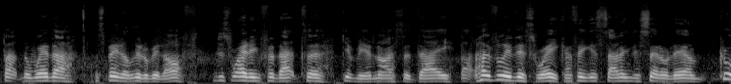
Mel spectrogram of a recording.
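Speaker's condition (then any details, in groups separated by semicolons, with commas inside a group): No condition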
